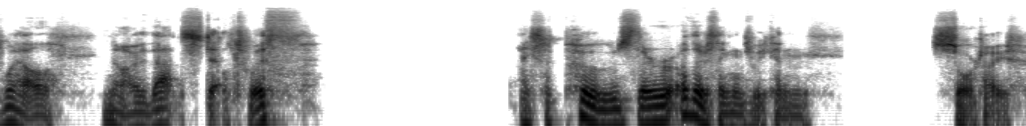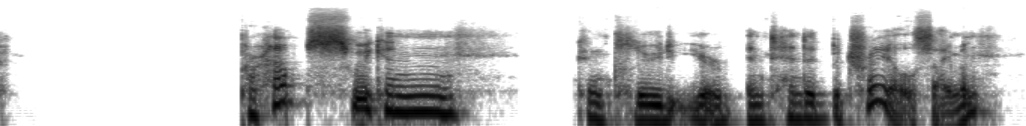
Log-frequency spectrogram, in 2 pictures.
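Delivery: contemptuous, sneering villain voice, swooping pitch. Voicing a vampire addressing Simon: sneering voice. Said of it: "he has just this sneer in his voice".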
